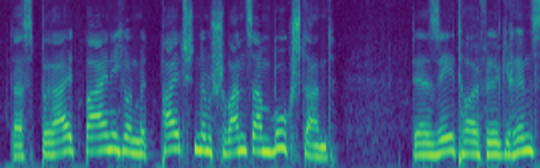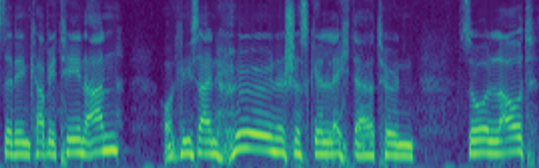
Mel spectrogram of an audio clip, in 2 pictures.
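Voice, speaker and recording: A woman author reading a dramatic sea story aloud on a radio show, expressive and building tension. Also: fairly low pitch, no echo. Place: radio studio.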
